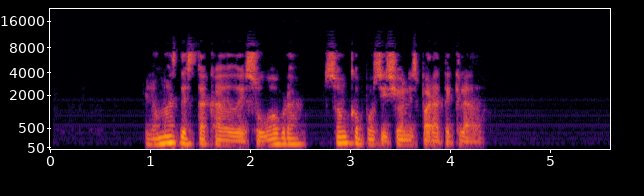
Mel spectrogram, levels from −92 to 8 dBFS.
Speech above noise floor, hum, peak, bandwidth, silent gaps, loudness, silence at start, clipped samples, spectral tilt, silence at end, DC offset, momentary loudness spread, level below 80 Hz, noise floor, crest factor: 51 dB; none; -4 dBFS; 9.6 kHz; none; -20 LUFS; 0.95 s; under 0.1%; -4.5 dB/octave; 1.3 s; under 0.1%; 9 LU; -54 dBFS; -71 dBFS; 18 dB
